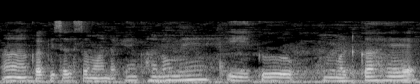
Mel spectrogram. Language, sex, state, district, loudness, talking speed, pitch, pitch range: Hindi, female, Bihar, West Champaran, -17 LUFS, 155 wpm, 165 Hz, 150-180 Hz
